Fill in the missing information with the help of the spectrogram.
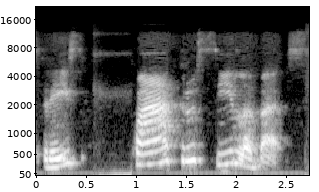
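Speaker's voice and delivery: usual speaking voice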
